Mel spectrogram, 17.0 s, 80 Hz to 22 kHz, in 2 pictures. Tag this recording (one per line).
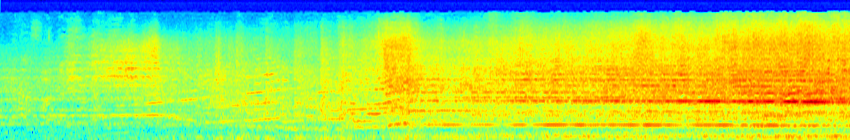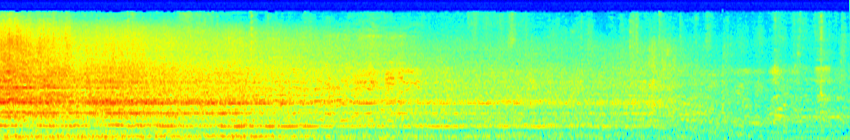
accelerating
car
engine
f1
field-recording
gear
racing
vroom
